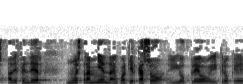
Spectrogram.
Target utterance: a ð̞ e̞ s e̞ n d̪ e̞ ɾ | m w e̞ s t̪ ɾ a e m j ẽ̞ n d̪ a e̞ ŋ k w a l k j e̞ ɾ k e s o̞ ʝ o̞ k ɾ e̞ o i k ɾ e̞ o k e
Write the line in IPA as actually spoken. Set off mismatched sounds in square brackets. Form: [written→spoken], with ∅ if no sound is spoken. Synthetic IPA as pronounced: a ð̞ e̞ [s→f] e̞ n d̪ e̞ ɾ | [m→n] w e̞ s t̪ ɾ a e m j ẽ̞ n d̪ a e̞ ŋ k w a l k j e̞ ɾ k [e→a] s o̞ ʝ o̞ k ɾ e̞ o i k ɾ e̞ o k e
